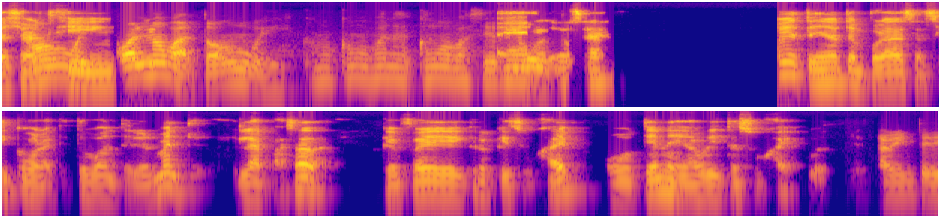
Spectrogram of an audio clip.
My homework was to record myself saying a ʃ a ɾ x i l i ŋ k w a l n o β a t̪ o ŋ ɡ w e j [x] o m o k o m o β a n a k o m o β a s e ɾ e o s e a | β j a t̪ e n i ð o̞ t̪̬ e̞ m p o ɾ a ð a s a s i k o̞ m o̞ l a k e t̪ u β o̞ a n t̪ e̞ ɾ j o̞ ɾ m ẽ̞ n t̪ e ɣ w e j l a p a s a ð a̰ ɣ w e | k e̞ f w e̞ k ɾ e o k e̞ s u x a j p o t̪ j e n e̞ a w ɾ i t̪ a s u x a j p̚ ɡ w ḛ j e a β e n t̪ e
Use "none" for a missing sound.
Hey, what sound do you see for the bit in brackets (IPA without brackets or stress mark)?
k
